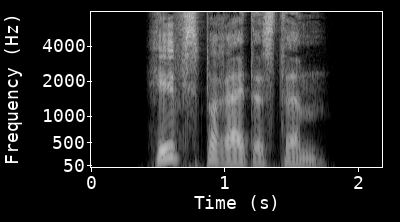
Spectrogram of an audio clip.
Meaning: strong dative masculine/neuter singular superlative degree of hilfsbereit
- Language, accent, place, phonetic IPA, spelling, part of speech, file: German, Germany, Berlin, [ˈhɪlfsbəˌʁaɪ̯təstəm], hilfsbereitestem, adjective, De-hilfsbereitestem.ogg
